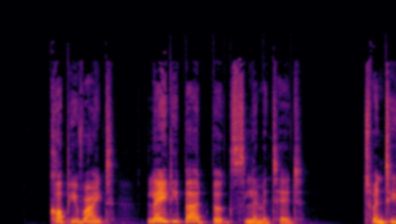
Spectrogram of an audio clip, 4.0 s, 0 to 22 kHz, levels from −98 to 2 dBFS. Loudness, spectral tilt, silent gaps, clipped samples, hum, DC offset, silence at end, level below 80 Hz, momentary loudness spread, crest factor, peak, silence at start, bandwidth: -25 LUFS; -3.5 dB/octave; 3.51-3.56 s; under 0.1%; none; under 0.1%; 0 s; -70 dBFS; 19 LU; 20 dB; -6 dBFS; 0.5 s; 16.5 kHz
